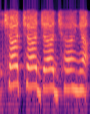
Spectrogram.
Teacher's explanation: च इत्यस्य वदनसमये जिह्वायाः स्पर्शः तालौ भवति साक्षात् · Term: तालव्य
